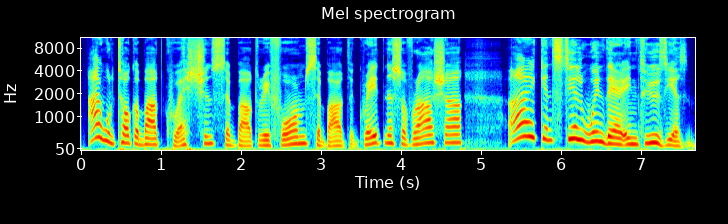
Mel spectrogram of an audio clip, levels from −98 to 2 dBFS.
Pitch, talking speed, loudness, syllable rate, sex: 210 Hz, 140 wpm, -16 LUFS, 3.9 syllables/s, female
